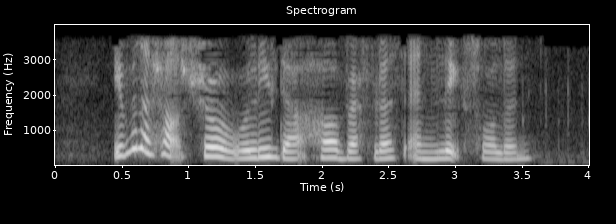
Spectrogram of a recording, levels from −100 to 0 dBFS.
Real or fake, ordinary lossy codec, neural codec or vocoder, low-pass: real; MP3, 24 kbps; none; 3.6 kHz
